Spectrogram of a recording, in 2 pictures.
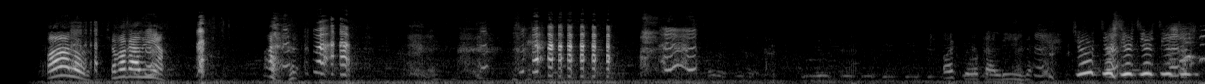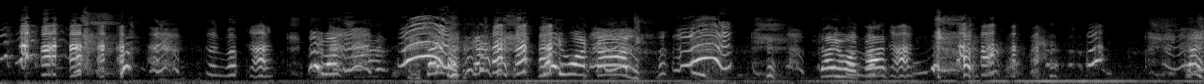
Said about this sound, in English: I wanted to actually play a sound here that I know really resonated with you. It's the sound of a parrot and a girl laughing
